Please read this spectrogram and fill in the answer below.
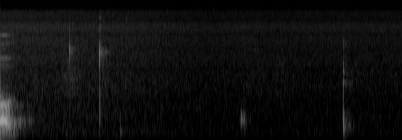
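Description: A few faint, scattered clicks, about four in all, from a stylus touching a drawing tablet while writing, after the tail of a spoken "oh" at the very start.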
